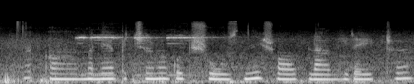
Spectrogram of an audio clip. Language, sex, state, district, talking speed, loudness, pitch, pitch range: Gujarati, female, Gujarat, Gandhinagar, 175 wpm, -12 LUFS, 245 Hz, 235-260 Hz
